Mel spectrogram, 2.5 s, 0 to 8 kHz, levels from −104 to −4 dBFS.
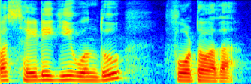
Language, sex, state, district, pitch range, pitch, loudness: Kannada, male, Karnataka, Bidar, 135-155 Hz, 140 Hz, -17 LUFS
